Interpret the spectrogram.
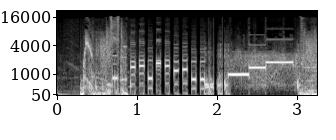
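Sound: telephone dialing tones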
